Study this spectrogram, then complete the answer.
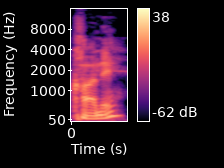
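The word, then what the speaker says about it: kāne: so the first one it would actually be pronounced Kane Kane yeah so Kane means male or any like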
